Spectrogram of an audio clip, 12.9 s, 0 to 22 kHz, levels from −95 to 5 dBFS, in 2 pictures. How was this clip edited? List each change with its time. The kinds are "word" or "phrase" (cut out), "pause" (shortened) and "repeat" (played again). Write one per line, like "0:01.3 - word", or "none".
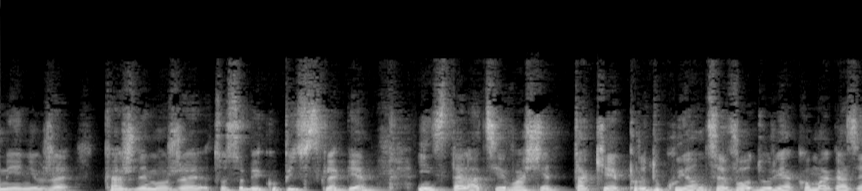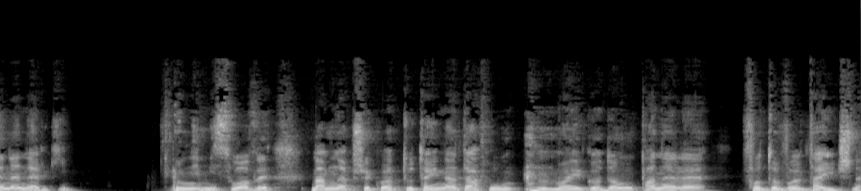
none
